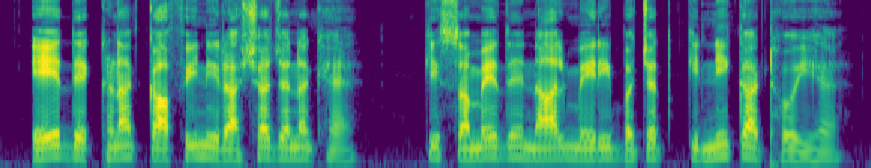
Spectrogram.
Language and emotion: Punjabi, sad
